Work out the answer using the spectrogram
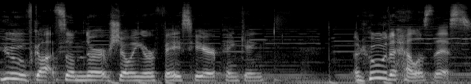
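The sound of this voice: Over clear background music, a put-on character voice at middle pitch moves at a moderate pace.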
